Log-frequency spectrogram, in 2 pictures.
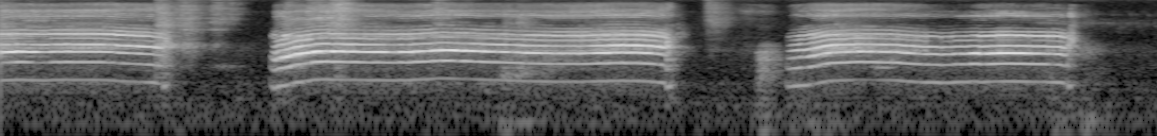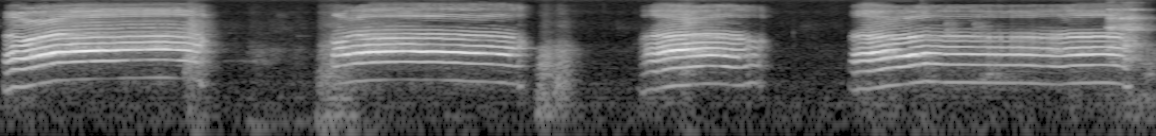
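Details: A male house cat, missing his owner who is away on vacation, meows repeatedly. Seven drawn-out, wavering wails, each one to three seconds long, come in steady succession across seventeen seconds in a quiet room.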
